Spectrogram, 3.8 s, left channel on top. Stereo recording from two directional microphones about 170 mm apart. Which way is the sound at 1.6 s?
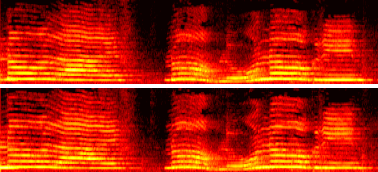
20° left (ahead or behind).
